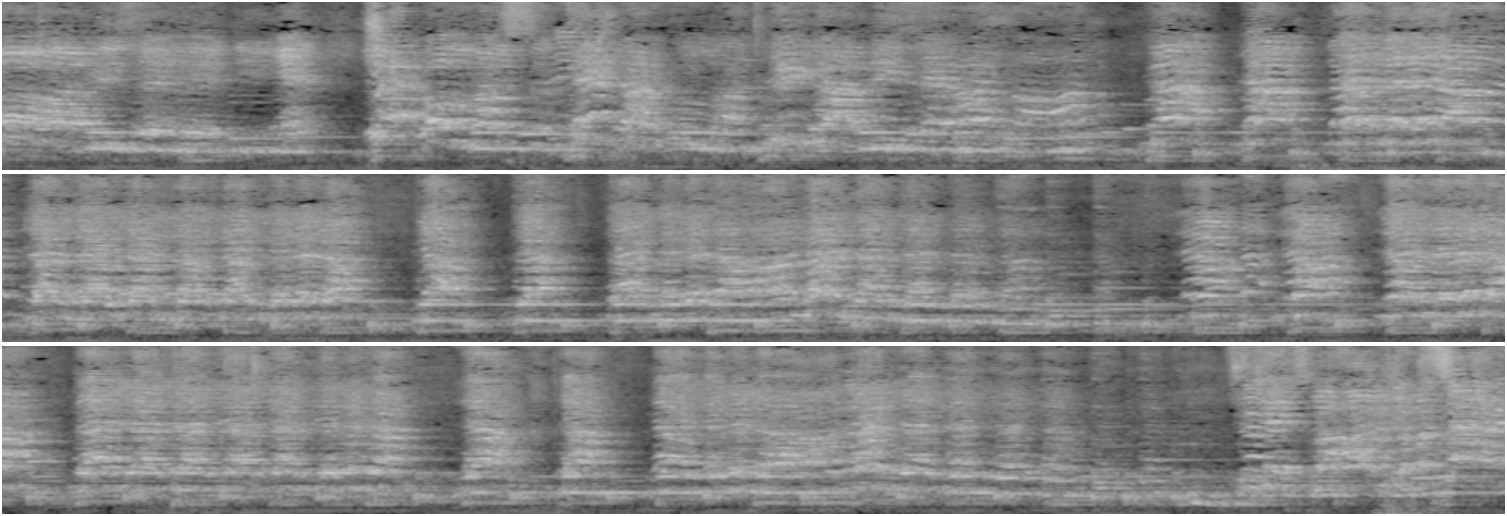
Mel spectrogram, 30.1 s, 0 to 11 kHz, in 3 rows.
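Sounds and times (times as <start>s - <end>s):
children singing together: 0.0s - 30.0s.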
